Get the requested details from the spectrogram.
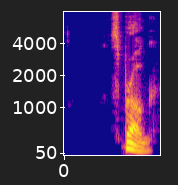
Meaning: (noun) 1. A child 2. A new recruit 3. Semen 4. A deflection-limiting safety device used in high performance hang gliders; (verb) 1. To produce children 2. To ejaculate, to come
- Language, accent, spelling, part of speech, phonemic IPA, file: English, Australia, sprog, noun / verb, /spɹɒɡ/, En-au-sprog.ogg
